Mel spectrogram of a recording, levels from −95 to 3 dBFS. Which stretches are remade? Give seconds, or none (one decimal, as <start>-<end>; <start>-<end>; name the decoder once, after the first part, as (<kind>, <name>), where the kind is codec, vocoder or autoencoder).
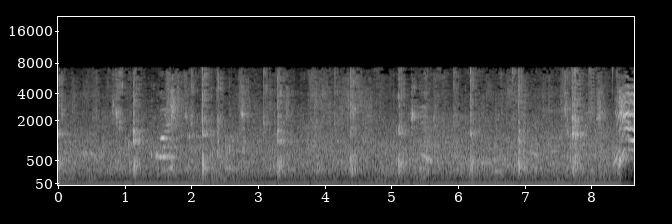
0.0-1.0 (vocoder, Vocos); 2.2-6.0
